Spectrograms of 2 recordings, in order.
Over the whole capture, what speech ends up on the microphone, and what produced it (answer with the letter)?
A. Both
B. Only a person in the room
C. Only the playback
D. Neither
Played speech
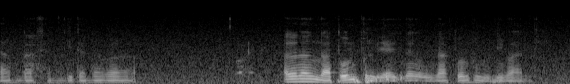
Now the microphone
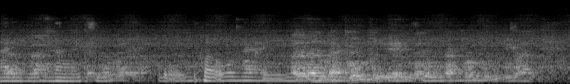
A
